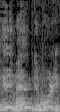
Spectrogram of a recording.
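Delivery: high, bright-voiced friendly hello; cheery stranger greeting. Stranger greeting him at the fishing spot, high friendly hello. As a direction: greet him like an old pal.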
